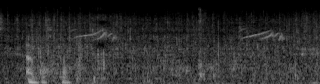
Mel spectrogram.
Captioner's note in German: Vogelzwitschern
